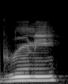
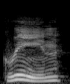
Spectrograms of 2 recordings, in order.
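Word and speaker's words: Gruene: But Berne, Texas, and that there is also a Grune, Groony, or I suppose if you were thinking Bernie, maybe that's Groony, but no, it's just pronounced Green, Texas.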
